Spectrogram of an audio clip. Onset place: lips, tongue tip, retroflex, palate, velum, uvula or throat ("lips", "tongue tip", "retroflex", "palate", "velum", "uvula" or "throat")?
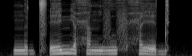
velum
